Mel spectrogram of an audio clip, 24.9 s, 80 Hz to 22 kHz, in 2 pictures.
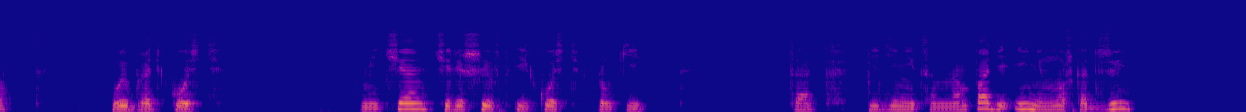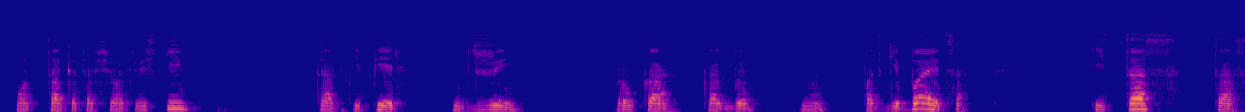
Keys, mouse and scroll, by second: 0.0 middle click, 1.3-3.0 scroll up 1, 3.0 scroll up 1, 3.5 shift+click, 6.3 shift+click, 6.3-6.8 scroll down 1, 6.8 middle click, 8.6 KP_1, 9.2-9.8 scroll down 1, 10.5 g, 14.4 click, 15.8 shift+click, 17.3 g, 23.3 click.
